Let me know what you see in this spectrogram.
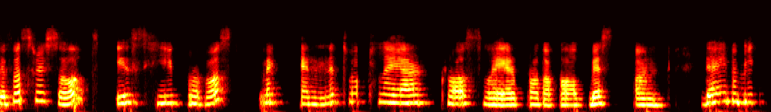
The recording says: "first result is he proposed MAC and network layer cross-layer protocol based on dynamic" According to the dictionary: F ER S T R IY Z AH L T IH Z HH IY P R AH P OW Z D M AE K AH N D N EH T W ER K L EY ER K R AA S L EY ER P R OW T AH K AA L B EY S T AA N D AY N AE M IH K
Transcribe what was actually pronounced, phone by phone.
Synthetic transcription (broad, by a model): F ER S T R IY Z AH L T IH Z HH IY P R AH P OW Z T M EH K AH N N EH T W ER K L EY ER K R AA S L EY ER P R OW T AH K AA L B EY S T AA N D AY N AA M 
